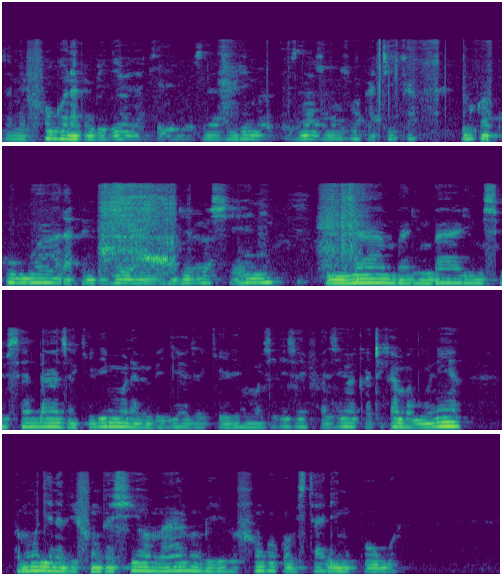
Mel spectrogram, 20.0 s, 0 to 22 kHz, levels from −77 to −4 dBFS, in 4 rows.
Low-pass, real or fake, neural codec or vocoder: 7.2 kHz; real; none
